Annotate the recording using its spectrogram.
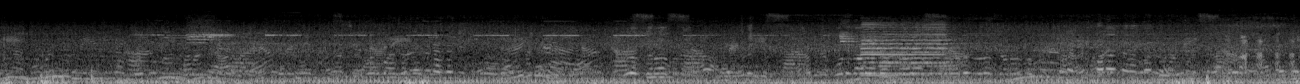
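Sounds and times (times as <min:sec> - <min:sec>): low traffic rumble: 0:00.0 - 0:13.0
people talking: 0:00.0 - 0:13.0
vehicle horn: 0:08.4 - 0:09.7.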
